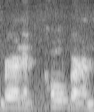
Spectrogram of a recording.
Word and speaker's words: Burnett Coburn: And I said for the very last time in a classroom, "The teacher is silent, miss." I never said that to a teacher again because it became Burnett Coburn from that day on. Wow.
